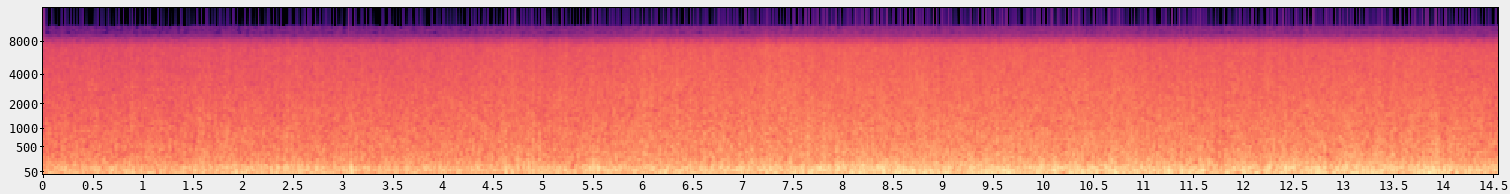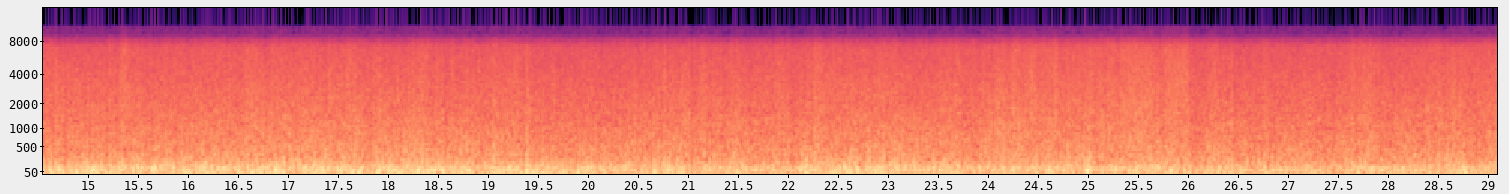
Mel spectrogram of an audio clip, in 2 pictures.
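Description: Wind buffeting the microphone: a steady, even rush of noise with a heavy, fluctuating low rumble.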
